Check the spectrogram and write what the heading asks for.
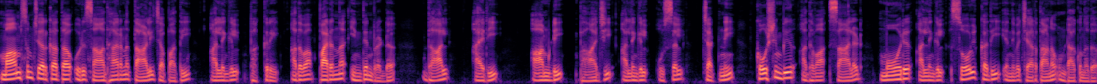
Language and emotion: Malayalam, neutral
